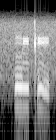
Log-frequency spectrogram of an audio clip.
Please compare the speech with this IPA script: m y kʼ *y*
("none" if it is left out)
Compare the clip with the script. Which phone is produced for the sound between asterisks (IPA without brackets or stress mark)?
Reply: y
